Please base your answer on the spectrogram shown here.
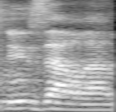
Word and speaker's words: Newsela: And they did say it's Newsela, like umbrella.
